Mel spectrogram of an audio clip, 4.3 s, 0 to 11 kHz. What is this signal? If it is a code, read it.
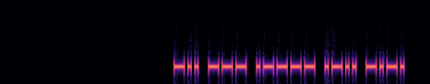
Morse code, heard as a keyed tone, about 36 wpm, 700 Hz. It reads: DO1LC
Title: DXCC-100 Call Signs - 5 Characters - Repeated 2x - 35wpm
